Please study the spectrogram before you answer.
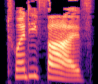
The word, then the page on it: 25: British English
